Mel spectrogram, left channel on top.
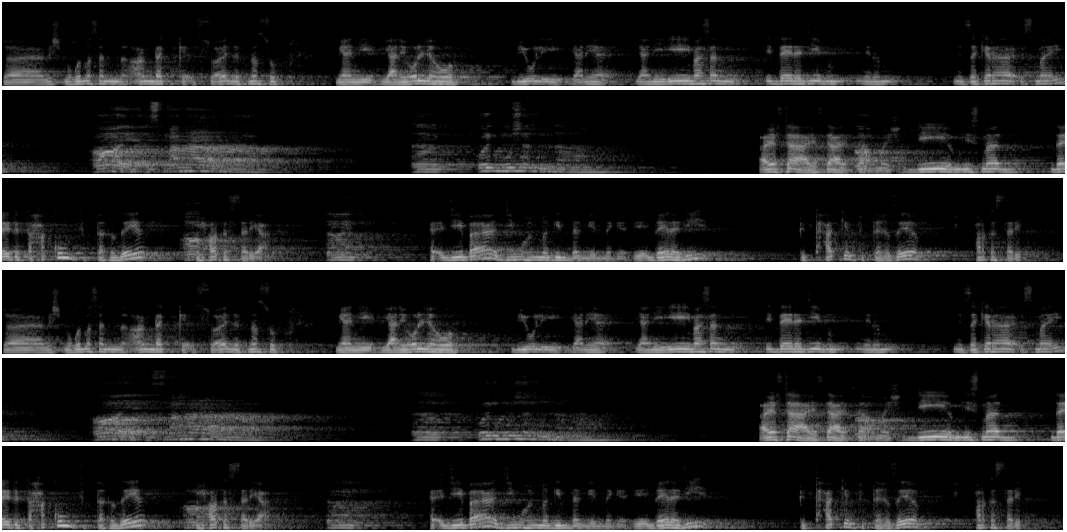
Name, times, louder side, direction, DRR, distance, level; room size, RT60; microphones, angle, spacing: voice 1, 0.0-2.8 3.3-4.6 5.1-9.0 9.5-10.6 18.2-20.8 21.1-22.8 23.2-24.0 25.5-28.3 29.2-30.5 31.0-31.5, equal, 5° right, 10 dB, 0.5 m, -29 dB
voice 2, 11.5-13.3 14.7-15.1 15.4-16.6 19.1-19.4 23.1-23.4 24.5-24.8, left 2 dB, 80° left, -2 dB, 4.7 m, -35 dB
28.5 x 24.0 x 4.9 m, 2.1 s
head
